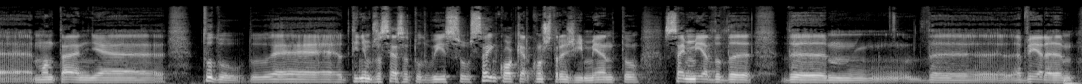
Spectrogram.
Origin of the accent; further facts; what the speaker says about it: Caldas de São Paulo, Coimbra, Portugal; born there; Eu nasci em Caldas de São Paulo, em casa.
